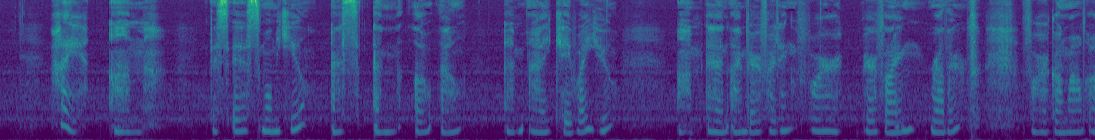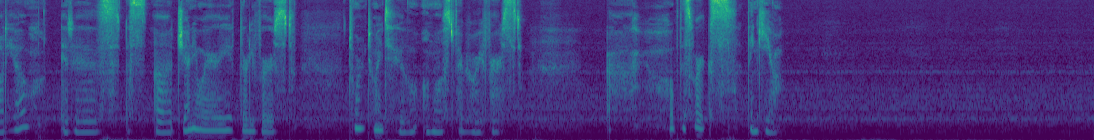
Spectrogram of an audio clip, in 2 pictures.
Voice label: F4A, Verification

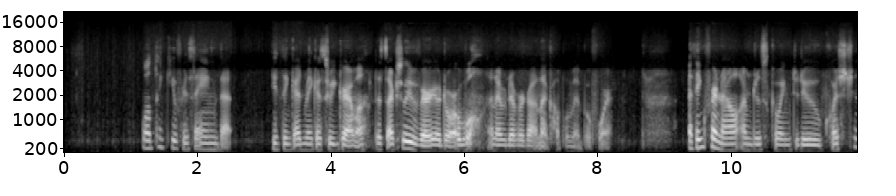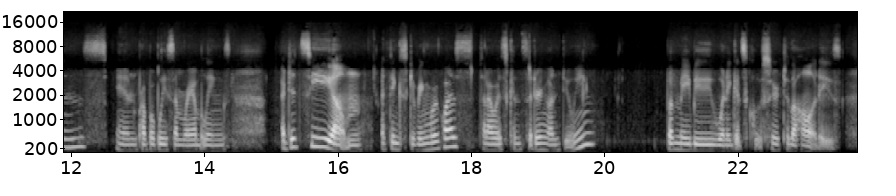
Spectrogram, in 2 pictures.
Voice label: Gibberish; response; grandma; compliment

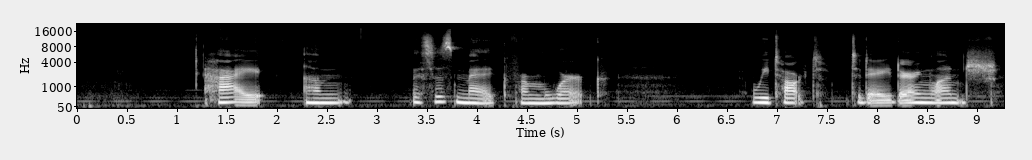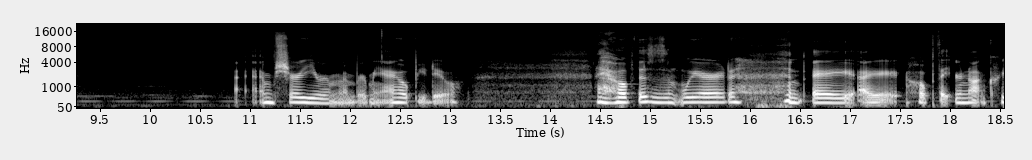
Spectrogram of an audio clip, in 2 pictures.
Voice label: Voicemail

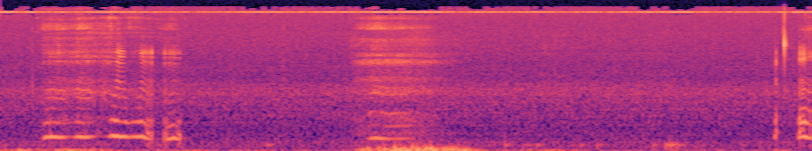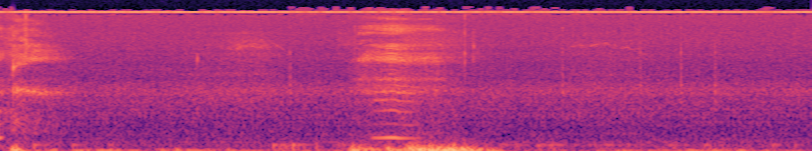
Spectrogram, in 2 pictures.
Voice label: Soft voice, heavy breathing, soft noises; occasional whispers, rambles at end; Afternoon Arousal Means Release

